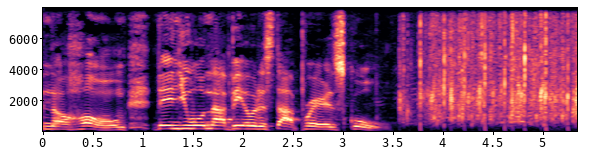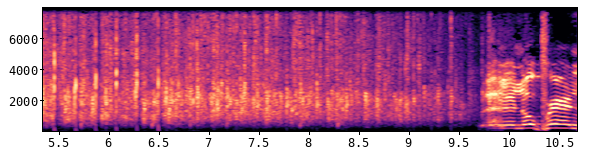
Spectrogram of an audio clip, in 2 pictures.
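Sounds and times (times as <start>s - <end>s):
speech: 0.0s - 3.8s, 9.9s - 10.6s
audience applause: 3.6s - 10.1s.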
